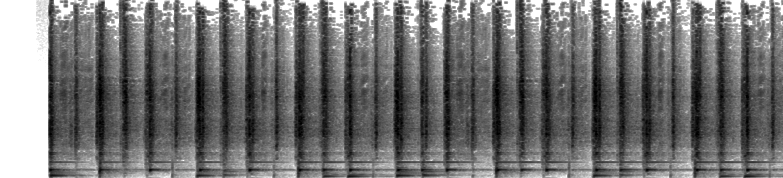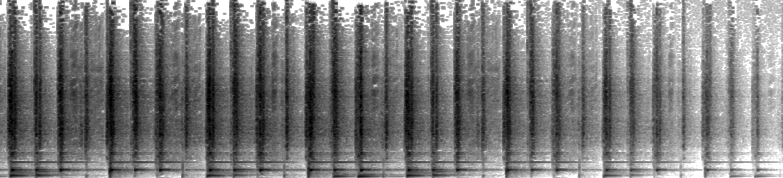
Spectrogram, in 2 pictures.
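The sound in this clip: Conga tumbao for cha-cha-cha joined by cowbell, güiro and maracas, forming a dense, steady groove of ringing drum tones under bright metallic strikes and continuous scraping and shaking that repeats evenly, then thins out at the end.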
